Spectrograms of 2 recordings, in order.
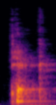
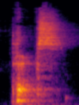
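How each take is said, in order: First: The word ends with a plain k sound. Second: The word ends with a ks sound. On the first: The speaker calls it right. "do not pronounce x, yeah, just tech" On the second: The speaker calls it wrong. "many people like like to pronounce text"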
